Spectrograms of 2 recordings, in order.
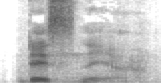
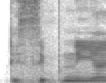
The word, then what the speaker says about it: dyspnea: यहाँ पर लिखा है टू रिलीव डिस्निया, स्पेलिंग है DYSPNEA। डिसिप्निया इसे नहीं बोलते हैं, इसे बोलते हैं डिस्निया। प्रोनाउंसिएशन इसका है।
